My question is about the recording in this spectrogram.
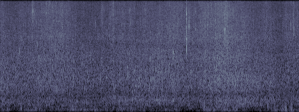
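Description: Small waves washing against rocks below a seawall, with wind buffeting the microphone in an uneven low rumble and a few faint ticks.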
